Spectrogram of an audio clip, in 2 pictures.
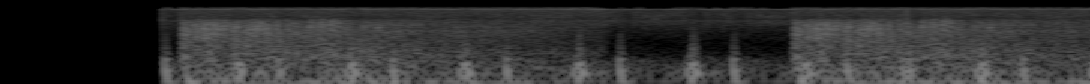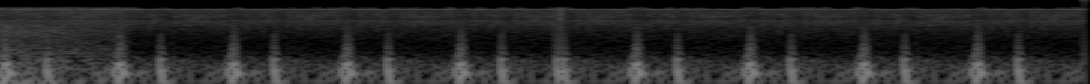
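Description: Dramatic soundtrack effect: after a brief silence, a low throbbing pulse sets in, in quick, evenly spaced beats, with a hissing noise over it for the first few seconds.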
